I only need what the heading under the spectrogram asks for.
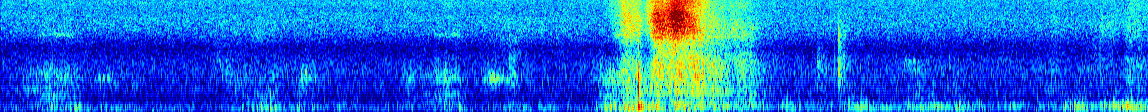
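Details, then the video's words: Pet cat, one of the pair Poki and Kiwi, purring while being groomed and brushed, recorded in stereo. A soft low rumble swells in breath-paced pulses, broken midway by a loud rustling burst of brushing. "CAT ASMR | Purring, Grooming & Brushing"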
